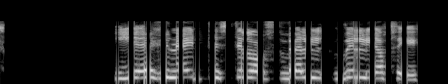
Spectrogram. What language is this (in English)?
Icelandic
